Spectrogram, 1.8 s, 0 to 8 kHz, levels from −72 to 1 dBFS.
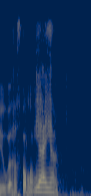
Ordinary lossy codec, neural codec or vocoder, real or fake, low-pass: none; codec, 24 kHz, 0.9 kbps, WavTokenizer, small release; fake; 7.2 kHz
